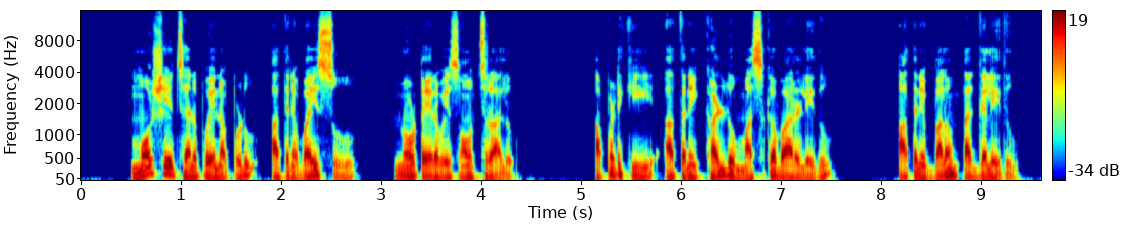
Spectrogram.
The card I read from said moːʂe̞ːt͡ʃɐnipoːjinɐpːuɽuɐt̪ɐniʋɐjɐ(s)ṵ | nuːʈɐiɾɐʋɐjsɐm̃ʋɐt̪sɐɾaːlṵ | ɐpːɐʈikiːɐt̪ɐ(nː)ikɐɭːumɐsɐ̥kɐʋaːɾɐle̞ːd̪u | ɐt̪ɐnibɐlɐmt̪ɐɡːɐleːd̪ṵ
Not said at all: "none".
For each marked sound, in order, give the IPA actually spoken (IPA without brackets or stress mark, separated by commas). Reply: s, n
